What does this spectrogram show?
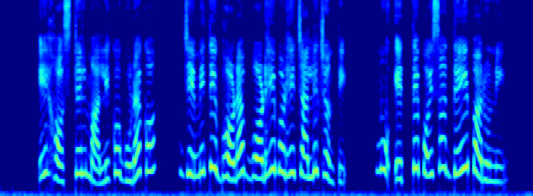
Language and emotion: Odia, sad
